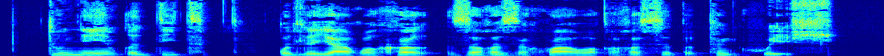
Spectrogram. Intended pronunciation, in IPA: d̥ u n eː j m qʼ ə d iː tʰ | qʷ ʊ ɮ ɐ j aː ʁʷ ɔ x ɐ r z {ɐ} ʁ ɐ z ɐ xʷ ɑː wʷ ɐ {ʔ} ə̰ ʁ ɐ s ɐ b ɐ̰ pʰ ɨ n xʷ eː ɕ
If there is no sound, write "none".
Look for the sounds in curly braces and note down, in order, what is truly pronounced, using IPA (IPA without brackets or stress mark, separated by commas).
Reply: ɐ, q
